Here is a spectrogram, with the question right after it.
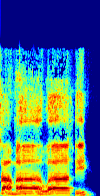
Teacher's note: alif lam samsiah karena tidak dibaca. Langsung masuk ke huruf berikutnya yaitu sin, ditandai sinnya ada tasdidnya. Sinnya dibaca double. Mim fathah berdiri, mat tobi'i, wawu fathah berdiri, juga mat tobi'i, panjang 2 harokat.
